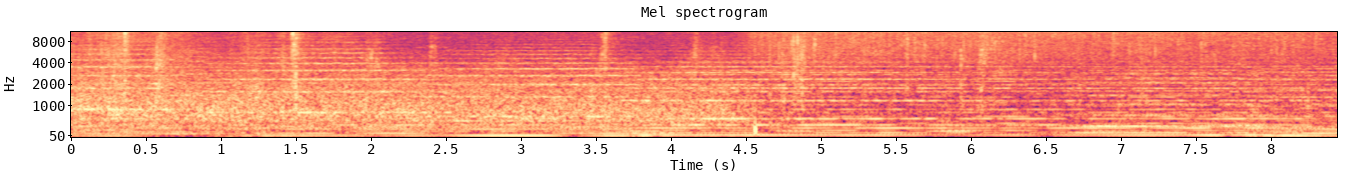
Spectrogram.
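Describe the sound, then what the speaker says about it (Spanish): Steady heavy rain mixed with hail pattering on a surface at a campsite during a thunderstorm, a dense continuous wash of drops with occasional sharper hits, close and loud throughout. "Como siga lloviendo así, ¿veis cómo rebota?"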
